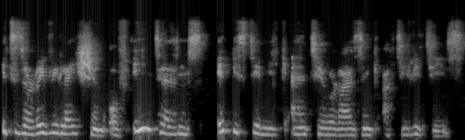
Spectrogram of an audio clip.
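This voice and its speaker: A woman's somewhat breathy voice at medium pitch, with lively intonation and a moderate pace. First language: not English (English is third language). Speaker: academic researcher, conference panelist. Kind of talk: academic conference presentation. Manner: halting, many fillers and repetitions; formal.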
